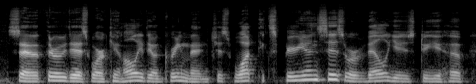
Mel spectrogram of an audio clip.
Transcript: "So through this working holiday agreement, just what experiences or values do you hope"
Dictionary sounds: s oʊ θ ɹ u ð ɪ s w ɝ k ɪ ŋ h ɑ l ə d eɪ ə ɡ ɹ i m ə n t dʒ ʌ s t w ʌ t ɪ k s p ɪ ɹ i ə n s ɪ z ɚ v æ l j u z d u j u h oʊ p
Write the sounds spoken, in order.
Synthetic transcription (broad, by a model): s oʊ θ ɹ u ð ɪ s w ɝ k ɪ ŋ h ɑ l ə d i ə ɡ ɹ i m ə n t dʒ ʌ s t w ʌ t ɪ k s p ɪ ɹ i ə n s ɪ z ɚ v æ l j u z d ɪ j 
